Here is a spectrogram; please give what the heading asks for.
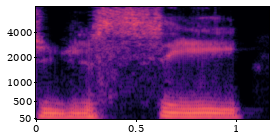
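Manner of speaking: ordinary talk, nothing marked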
